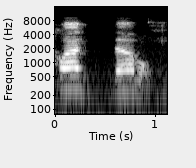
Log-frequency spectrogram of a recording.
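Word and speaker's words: قدّر: Adapun ra tawassut. Jadi dar ya dar pengucapannya.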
